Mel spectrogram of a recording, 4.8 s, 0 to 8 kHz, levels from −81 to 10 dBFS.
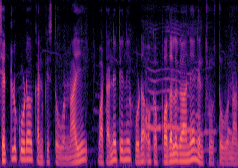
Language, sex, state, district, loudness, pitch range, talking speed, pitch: Telugu, male, Andhra Pradesh, Manyam, -21 LUFS, 105-155 Hz, 140 wpm, 120 Hz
